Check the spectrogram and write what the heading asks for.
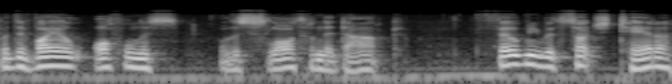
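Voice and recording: A natural voice, reading aloud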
